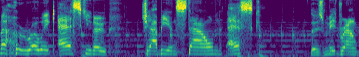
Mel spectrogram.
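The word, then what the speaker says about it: Jabbi: jabby I just say yabby yeah I like to do that as well because Jay isn't pronouncing a lot of languages like it's pronounced with a Y you know in a lot of languages like you that word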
